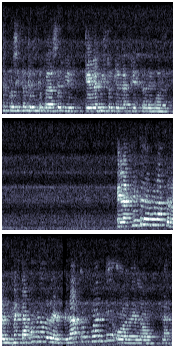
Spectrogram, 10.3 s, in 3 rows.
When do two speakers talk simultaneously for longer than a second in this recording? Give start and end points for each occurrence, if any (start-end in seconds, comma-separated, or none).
none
